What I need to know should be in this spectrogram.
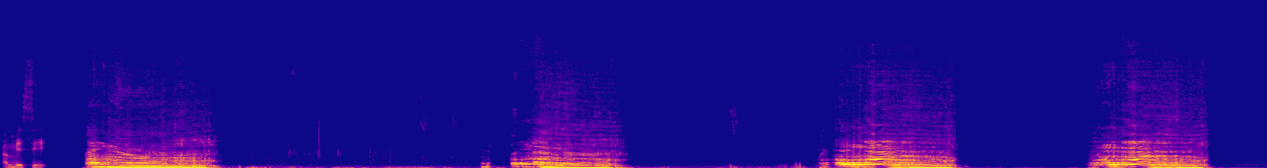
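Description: A lion roars loudly and close, several times.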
